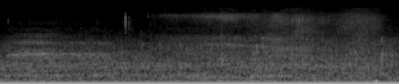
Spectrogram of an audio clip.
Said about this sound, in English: And all I hear is the brook.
